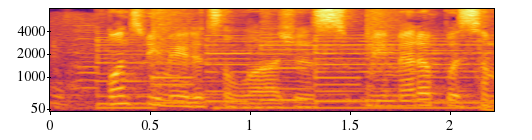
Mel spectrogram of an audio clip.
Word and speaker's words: Lages: to the next city, Les. So, I realized much later in the week that I was pronouncing the name of the city wrong. It's actually Lis.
